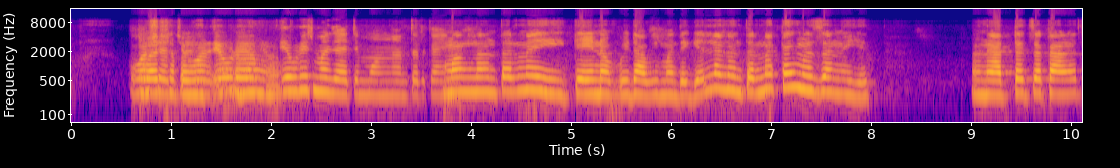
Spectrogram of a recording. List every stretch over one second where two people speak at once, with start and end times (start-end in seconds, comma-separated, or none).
0.8-2.1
